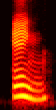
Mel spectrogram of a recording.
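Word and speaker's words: 円: kayak gini artinya ini ini dibacanya Eng Eng nah ini tuh artinya Yeng Yen yennya ini mata uang-uang Jepang gitu nah mereka tuh yennya nggak kan kalau di kita kan bacanya Yen Ya tapi kalau mereka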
